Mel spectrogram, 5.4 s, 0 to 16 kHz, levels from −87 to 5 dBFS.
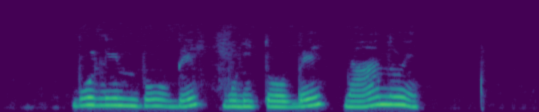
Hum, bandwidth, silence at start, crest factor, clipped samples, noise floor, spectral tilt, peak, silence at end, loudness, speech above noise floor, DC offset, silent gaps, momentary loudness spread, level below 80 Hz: none; 5 kHz; 0.75 s; 16 dB; under 0.1%; -81 dBFS; -11 dB/octave; -14 dBFS; 1.2 s; -29 LUFS; 54 dB; under 0.1%; none; 7 LU; -78 dBFS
